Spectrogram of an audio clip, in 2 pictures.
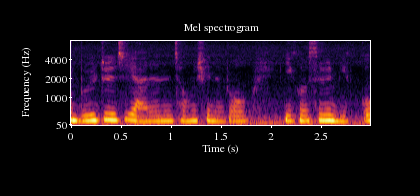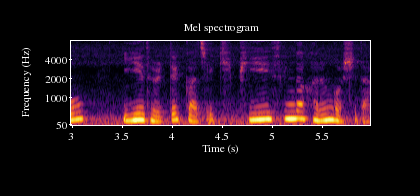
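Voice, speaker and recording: Somewhat breathy and dark, mellow in tone, a woman speaks at a fairly slow pace with medium pitch. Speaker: book reader. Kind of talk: reading aloud.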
